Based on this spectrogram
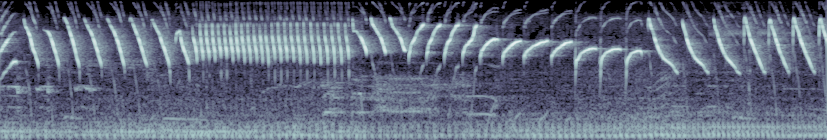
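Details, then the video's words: Lavish 'isian mewah' canary song from a masteran tutor recording: fast downward-slurred whistles, a dense buzzy trill in the middle, then rows of rising-and-falling chirps and sharp descending notes. "Masteran Burung KENARI Gacor ISIAN MEWAH Durasi Panjang"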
